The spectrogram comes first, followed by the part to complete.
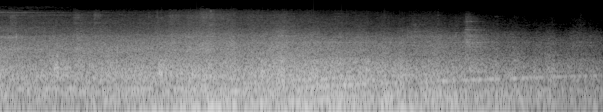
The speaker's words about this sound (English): Arriving in Brainford. Thank you for riding the Underground.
